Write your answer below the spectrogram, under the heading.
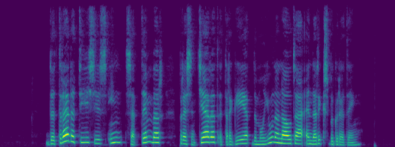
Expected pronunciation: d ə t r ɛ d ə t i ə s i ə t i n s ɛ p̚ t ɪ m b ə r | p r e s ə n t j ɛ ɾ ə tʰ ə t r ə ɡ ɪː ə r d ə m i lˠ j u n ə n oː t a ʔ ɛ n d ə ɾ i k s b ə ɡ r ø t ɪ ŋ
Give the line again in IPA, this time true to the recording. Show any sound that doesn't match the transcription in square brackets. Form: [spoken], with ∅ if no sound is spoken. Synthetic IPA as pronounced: d ə t r ɛ d ə t i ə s [j] ə [s] i n s ɛ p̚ t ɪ m b ə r | p r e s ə n t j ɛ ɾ ə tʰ ə t r ə ɡ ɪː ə r d ə m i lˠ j u n ə n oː t a ʔ ɛ n d ə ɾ i k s b ə ɡ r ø t ɪ ŋ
